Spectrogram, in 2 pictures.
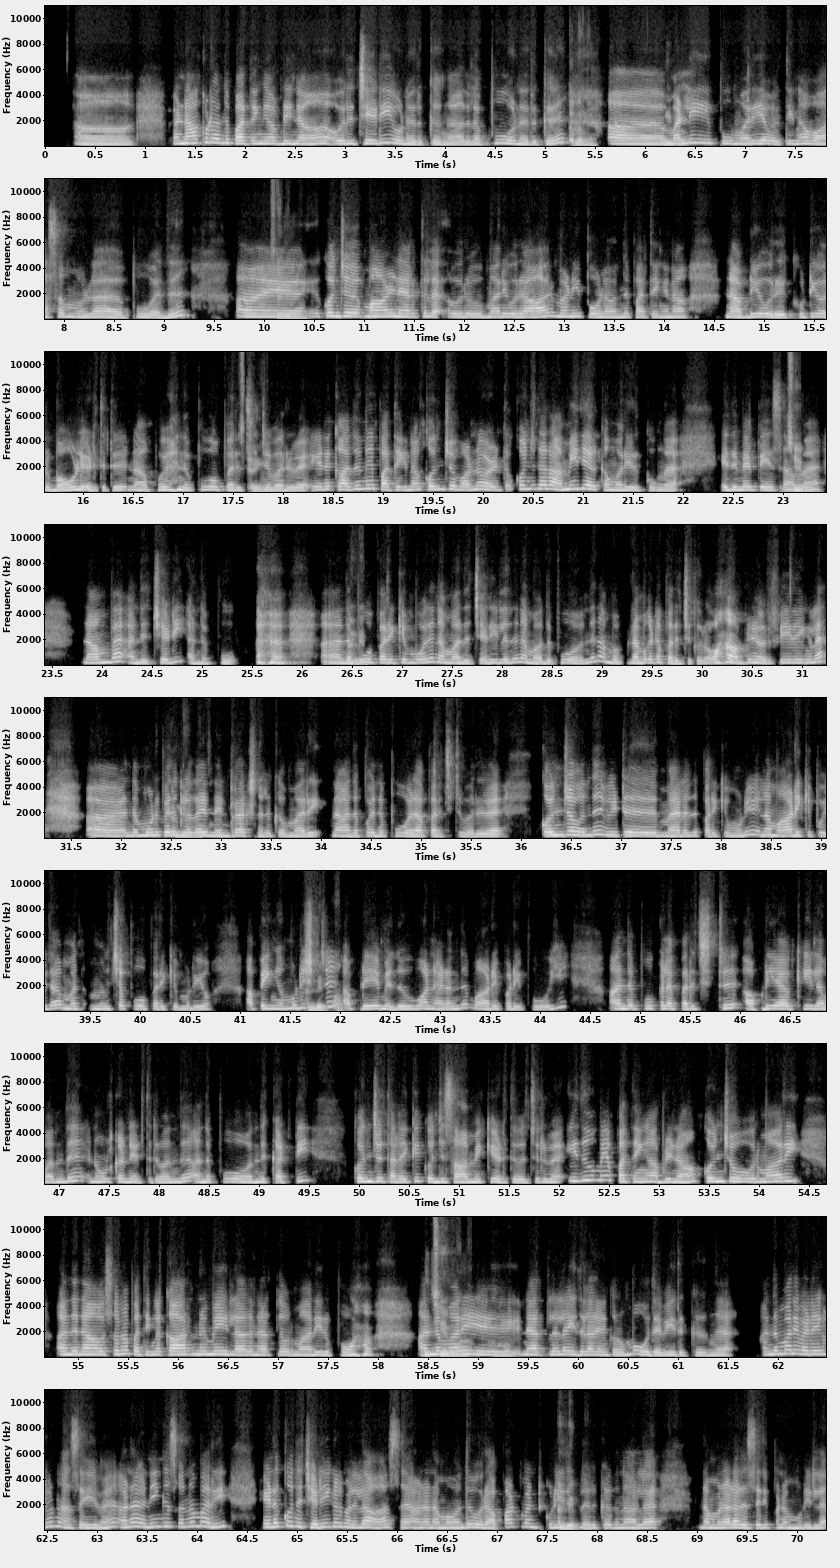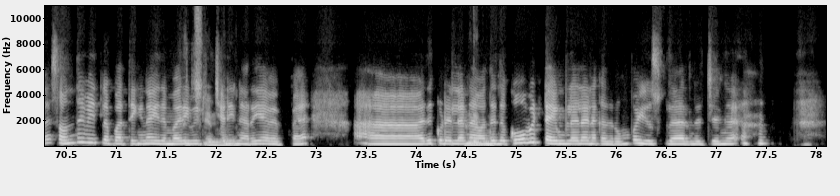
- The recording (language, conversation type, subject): Tamil, podcast, மனஅழுத்தத்தை குறைக்க வீட்டிலேயே செய்யக்கூடிய எளிய பழக்கங்கள் என்ன?
- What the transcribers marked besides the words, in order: drawn out: "ஆ"; other background noise; drawn out: "அ"; in English: "பௌல்"; chuckle; chuckle; chuckle; in English: "பீலிங்ல"; in English: "இன்ட்ராக்ஷன்"; chuckle; in English: "அப்பார்ட்மெண்ட்"; in English: "கோவிட் டைம்லலாம்"; in English: "யூஸ்ஃபுல்லா"; chuckle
